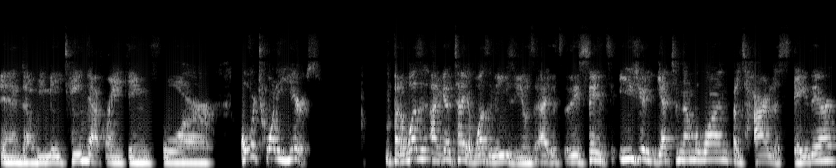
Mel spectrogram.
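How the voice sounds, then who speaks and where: Speaking in a Boston accent, a man uses lively intonation at a moderate pace. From Boston, US. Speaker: business executive. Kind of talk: interview. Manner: halting, many fillers.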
